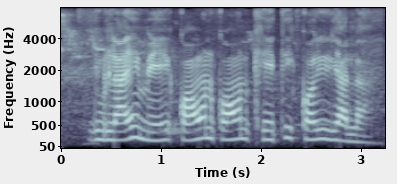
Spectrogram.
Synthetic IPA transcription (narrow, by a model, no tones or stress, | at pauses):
d͡ʒulaːimẽkɔwnkɔːnkʰet̪ikɔjujala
